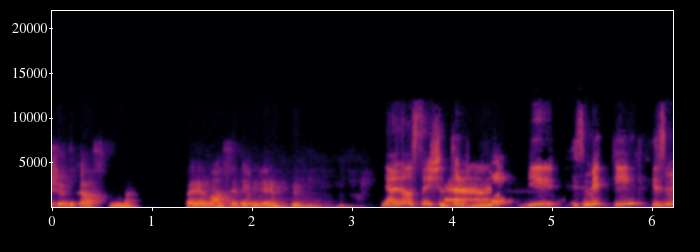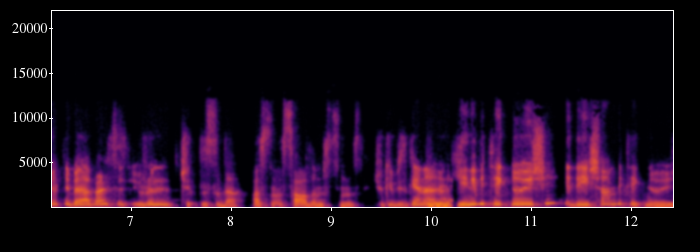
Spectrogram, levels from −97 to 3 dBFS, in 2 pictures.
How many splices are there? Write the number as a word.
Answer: one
